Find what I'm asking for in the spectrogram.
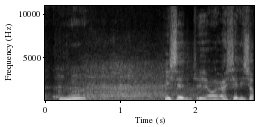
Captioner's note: laughter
